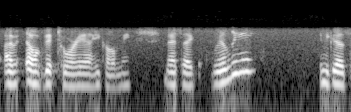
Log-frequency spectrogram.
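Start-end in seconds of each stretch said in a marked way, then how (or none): 2.1-2.5 high incredulous rise; imitating her own surprise; surprised. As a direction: ask it with mock disbelief, pitched much higher. Surprised retort in retold exchange.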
